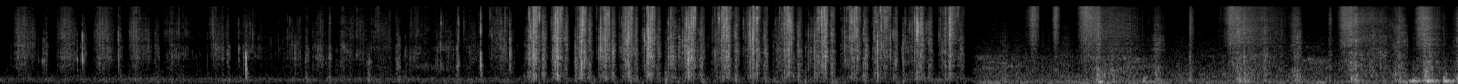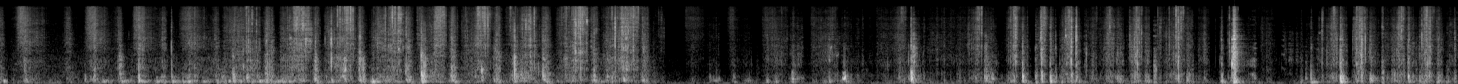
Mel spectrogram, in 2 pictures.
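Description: Hands squeezing, pressing and stretching slime across a run of short clips: dense crackling and popping of the slime under the fingers. It is quieter at first, loudest through the middle, and drops briefly where the clips change.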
